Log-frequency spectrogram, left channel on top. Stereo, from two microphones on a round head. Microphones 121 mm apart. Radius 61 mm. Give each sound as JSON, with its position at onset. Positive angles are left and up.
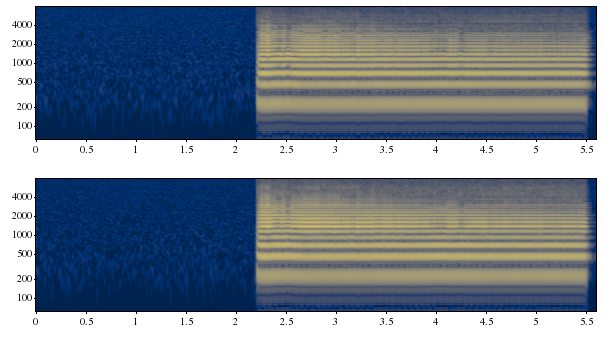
{"t": 2.2, "sound": "a trumpet", "side_deg": -50, "distance_m": 0.9}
